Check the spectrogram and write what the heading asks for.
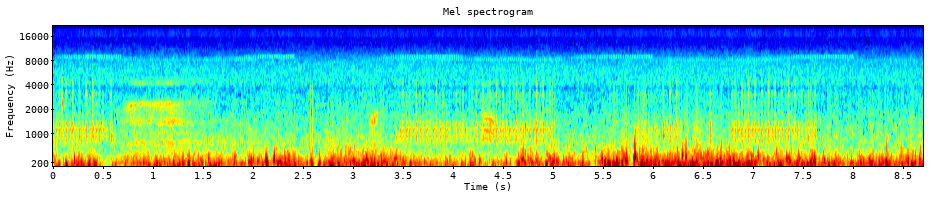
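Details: Close-range red-necked falcon in Little Rann of Kutch, Gujarat, India, January 2020: a few rasping, buzzy call bursts alternating with a brief higher wavering note, accompanied by gusty wind rumble throughout.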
